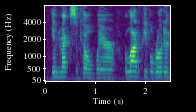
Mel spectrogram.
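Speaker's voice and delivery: ordinary talk, nothing marked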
